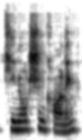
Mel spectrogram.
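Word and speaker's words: Gnoozhekaaning: I come from Kenoshinconning. That's how you pronounce it in my language.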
